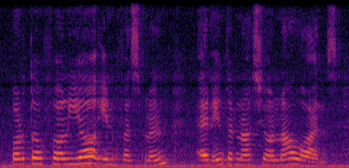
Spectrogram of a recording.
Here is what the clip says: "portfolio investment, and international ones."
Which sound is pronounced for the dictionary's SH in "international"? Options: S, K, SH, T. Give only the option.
S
